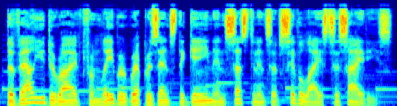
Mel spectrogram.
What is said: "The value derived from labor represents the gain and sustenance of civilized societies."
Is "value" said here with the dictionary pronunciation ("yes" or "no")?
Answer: yes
